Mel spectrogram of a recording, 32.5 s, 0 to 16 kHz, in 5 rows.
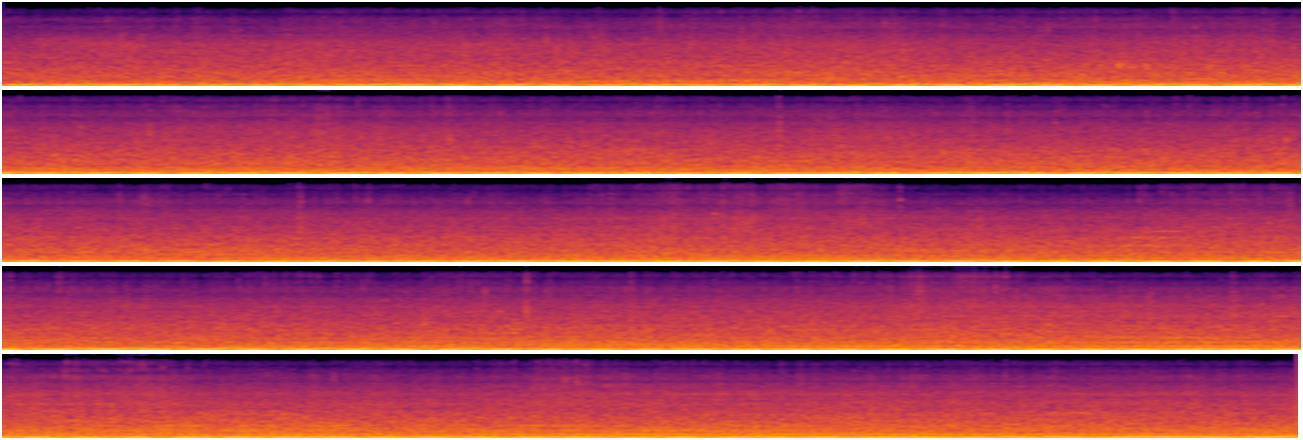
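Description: Low, steady rumble of the 768-foot lake freighter John G. Munson under way as she gains speed through the ship canal. It grows gradually louder as the stern draws near, with a faint steady hum above it.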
